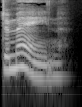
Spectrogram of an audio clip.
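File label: "domain", British English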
